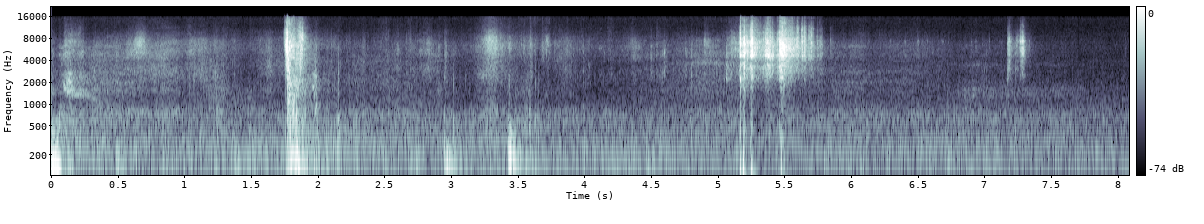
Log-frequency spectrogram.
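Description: Handling of a peeled TPO membrane test strip and a tape measure: a sharp click about two seconds in, a short rattle around five seconds in as the tape blade is drawn out, and a faint click near the end.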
